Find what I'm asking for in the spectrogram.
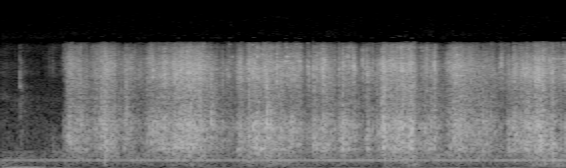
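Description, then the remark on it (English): Ice cubes are dumped into a big container of limeade mix in a continuous rattling, clattering rush lasting several seconds, a dense hard clinking that starts abruptly and stays fairly loud throughout. “Now, I'm going to dump some ice in there.”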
